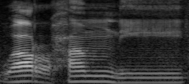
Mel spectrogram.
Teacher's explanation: را کو موٹا پڑھیں گے اس لیے کہ را ساکن سے پہلے زبر ہے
